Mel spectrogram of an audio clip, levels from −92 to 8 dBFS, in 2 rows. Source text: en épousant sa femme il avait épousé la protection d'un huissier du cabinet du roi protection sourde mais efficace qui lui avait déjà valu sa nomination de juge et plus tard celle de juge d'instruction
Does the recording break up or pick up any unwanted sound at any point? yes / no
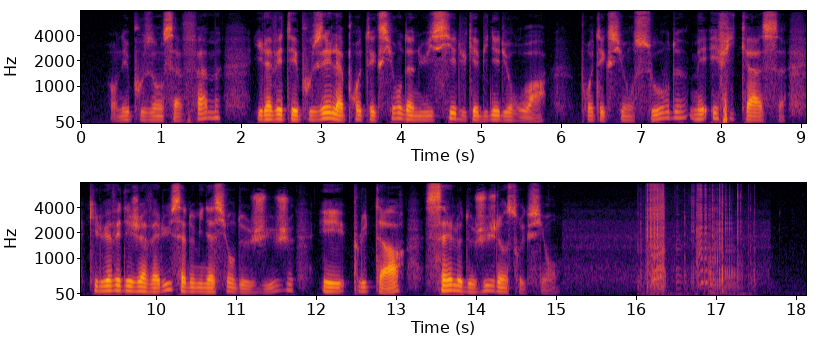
yes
